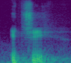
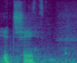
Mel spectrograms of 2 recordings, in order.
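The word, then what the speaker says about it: 一: Ichi. That's Ichi. All right, in hiragana, Ichi.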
